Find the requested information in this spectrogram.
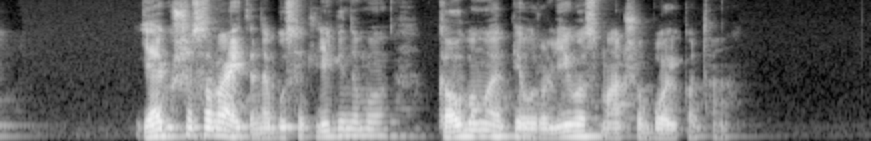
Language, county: Lithuanian, Vilnius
